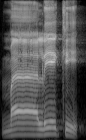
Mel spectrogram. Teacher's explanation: jalur syatibiyah atau riwayat yang kita gunakan ini dibaca panjang dua harakat. Mad thobi'i.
